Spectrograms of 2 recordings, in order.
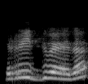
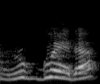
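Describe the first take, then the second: First: The r carries an in-between vowel, not u. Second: The r is followed by a clear u vowel. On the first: The speaker calls it right. "It is in between" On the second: The speaker calls it wrong. "It's not Rugveda"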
